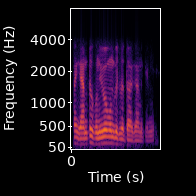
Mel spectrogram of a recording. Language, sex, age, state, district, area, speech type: Assamese, male, 45-60, Assam, Tinsukia, urban, conversation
